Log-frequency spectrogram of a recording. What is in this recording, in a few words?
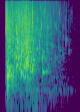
splash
